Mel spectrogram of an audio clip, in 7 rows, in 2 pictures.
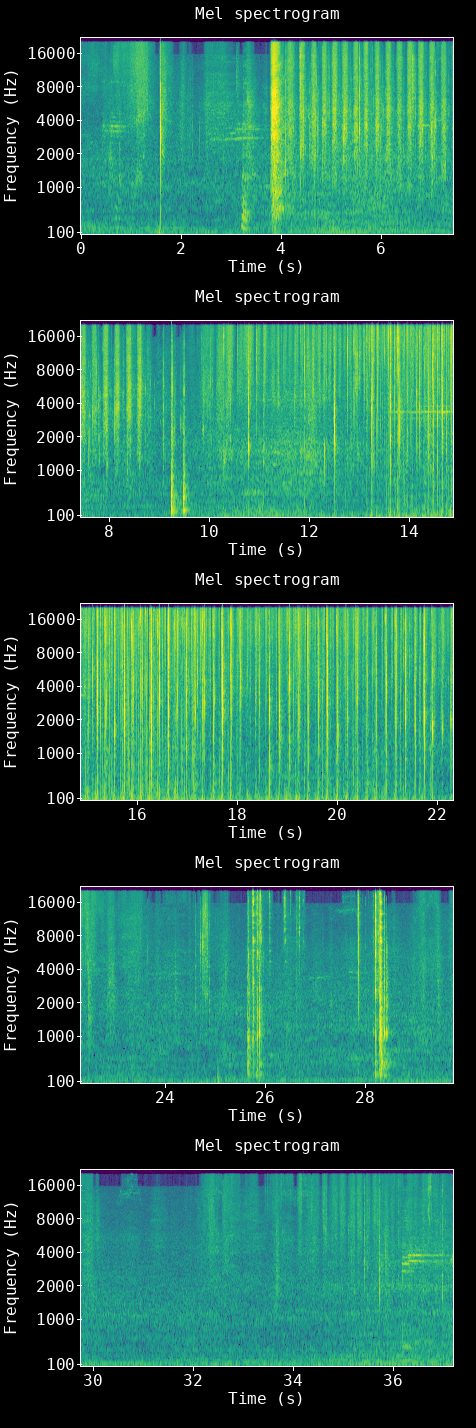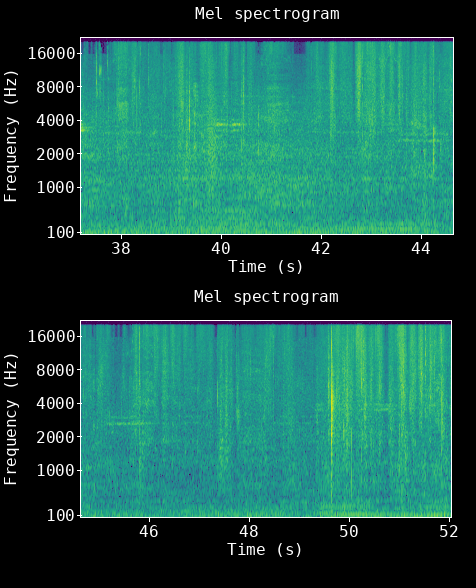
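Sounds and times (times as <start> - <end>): rapid tapping on head: 10.3 - 22.6.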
